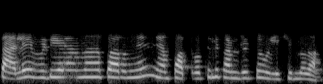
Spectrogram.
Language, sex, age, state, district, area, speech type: Malayalam, female, 30-45, Kerala, Wayanad, rural, conversation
